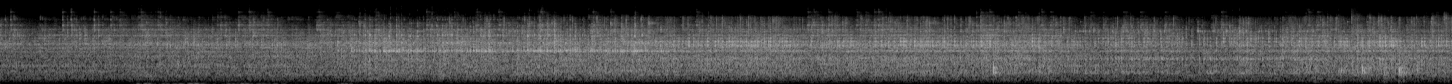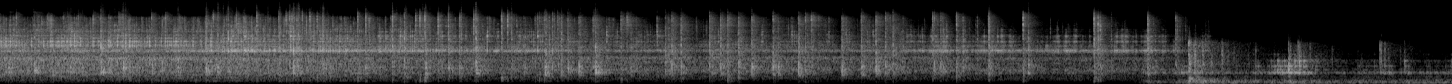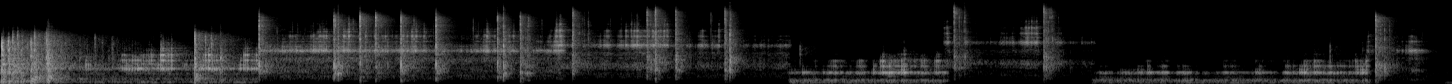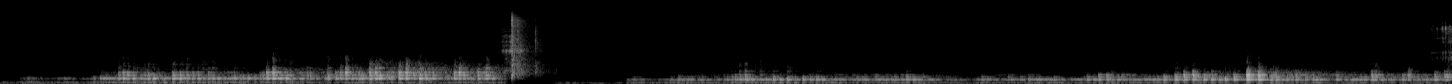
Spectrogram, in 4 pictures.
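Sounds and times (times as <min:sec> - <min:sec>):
marbles rattling down wooden run: 0:00.0 - 0:26.6, 0:30.3 - 0:37.0, 0:38.4 - 0:40.0, 0:42.7 - 0:43.3, 0:48.6 - 0:49.0.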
